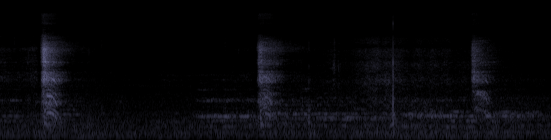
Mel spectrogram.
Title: Sneezing l Kapaalbhaati l Naadishuddhi Pranayama l Detoxification process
